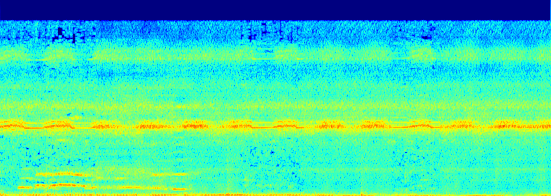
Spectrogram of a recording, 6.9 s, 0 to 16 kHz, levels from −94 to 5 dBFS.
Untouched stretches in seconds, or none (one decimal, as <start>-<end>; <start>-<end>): 0.0-1.2; 3.0-3.8; 4.9-5.5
